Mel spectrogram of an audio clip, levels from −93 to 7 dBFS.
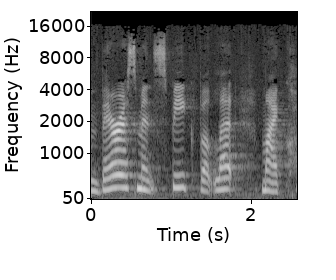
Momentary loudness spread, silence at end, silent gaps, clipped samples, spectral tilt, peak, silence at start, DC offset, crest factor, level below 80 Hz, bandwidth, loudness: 12 LU; 0 s; none; under 0.1%; -2.5 dB/octave; -2 dBFS; 0 s; under 0.1%; 18 dB; -52 dBFS; 16.5 kHz; -17 LUFS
